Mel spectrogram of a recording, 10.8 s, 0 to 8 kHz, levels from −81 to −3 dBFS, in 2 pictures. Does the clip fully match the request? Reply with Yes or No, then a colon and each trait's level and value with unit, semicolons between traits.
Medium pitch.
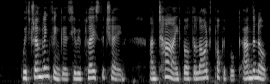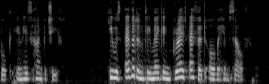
No: high, 205 Hz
